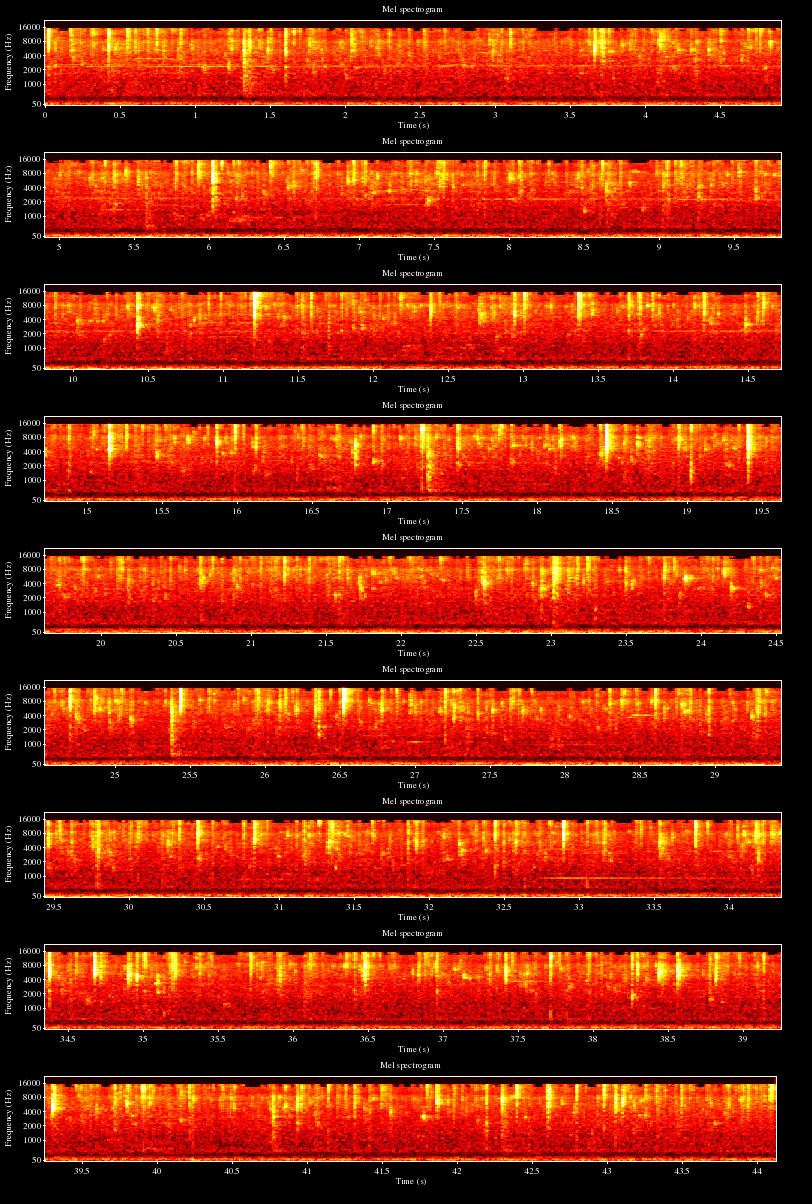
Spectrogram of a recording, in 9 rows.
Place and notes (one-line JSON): {"title": "Cdad. Jardin Lomas de Palomar, Buenos Aires, Argentina - rain in my garden", "date": "2016-07-02 18:08:00", "description": "I left my Zoom H2 under the eave for some minutes while rain was falling. There's a distant plane, some very weird-sounding dogs barking, some birds, and lots of drips and drops everywhere.", "latitude": "-34.59", "longitude": "-58.59", "altitude": "24", "timezone": "America/Argentina/Buenos_Aires"}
